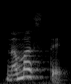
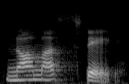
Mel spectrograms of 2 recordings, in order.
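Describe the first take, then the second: First: The final syllable ends in a short 'e' vowel. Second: The final syllable ends in a long 'ay' vowel. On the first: The speaker calls it right. "it is e like the e in end. So we are saying ste" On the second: The speaker calls it wrong. "What do we commonly hear from English speakers?"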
